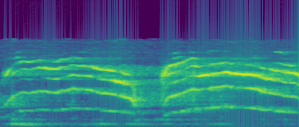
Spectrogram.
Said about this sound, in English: I told you not to step on that cat's tail. I don't see any cat. There is no cat, just the tail.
